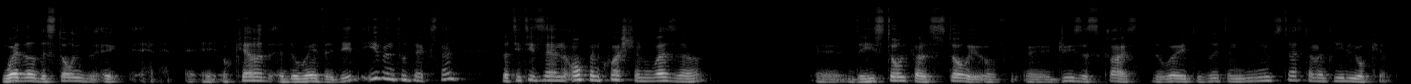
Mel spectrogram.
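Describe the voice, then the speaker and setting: This Israeli-accented channel host speaks in a fairly high, animated, creaky voice with a dark tone, at a moderate pace. Unscripted, he explains his religious views with care, stopping and restarting frequently.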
